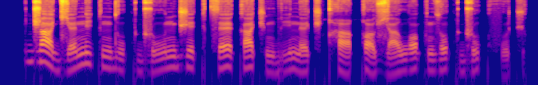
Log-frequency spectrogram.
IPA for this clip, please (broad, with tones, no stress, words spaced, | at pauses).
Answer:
ɖ͡ʐa˥˨d͡ʑɛ˩˧ni˥˨k ndu˧˩˧k ɖ͡ʐu˩˧ nd͡ʒe˥˨kt͡sɛ˧˥˧ka˧˥˧t͡ʃ mbi˩˧nɛ˩˧t͡ʃqʰɛ˧˩˧ qu˧˩˧ʑa˩˧ wɔ˧˥˧knzo˧˥˧k ɖ͡ʐu˧˥˧kfʊ˩˧t͡ʃ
